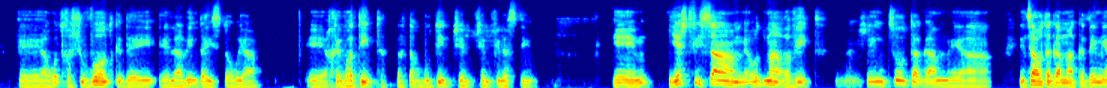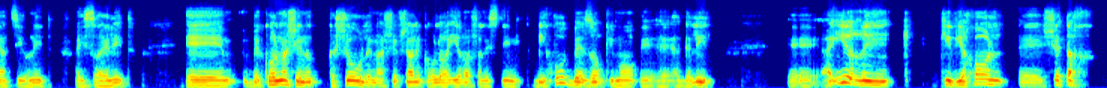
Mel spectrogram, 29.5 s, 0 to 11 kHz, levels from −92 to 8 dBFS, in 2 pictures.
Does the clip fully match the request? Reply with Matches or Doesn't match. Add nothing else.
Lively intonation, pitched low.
Matches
